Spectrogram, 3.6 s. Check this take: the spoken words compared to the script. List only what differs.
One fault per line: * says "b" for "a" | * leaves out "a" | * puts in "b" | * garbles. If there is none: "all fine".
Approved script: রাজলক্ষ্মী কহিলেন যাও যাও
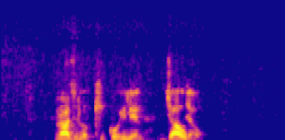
all fine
